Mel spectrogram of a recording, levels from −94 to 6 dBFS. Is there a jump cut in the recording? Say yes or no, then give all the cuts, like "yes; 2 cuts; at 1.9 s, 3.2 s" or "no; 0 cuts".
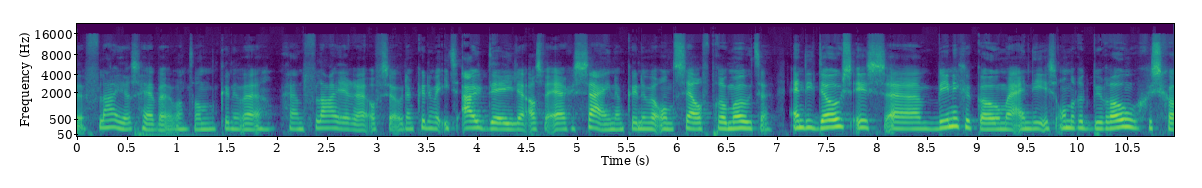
yes; 1 cut; at 7.1 s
